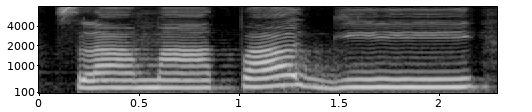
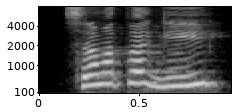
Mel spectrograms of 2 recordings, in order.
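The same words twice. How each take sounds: First: It is drawn out too slowly. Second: It is spoken too quickly. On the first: "itu juga kelamaan juga" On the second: "itu terlalu cepat juga"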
